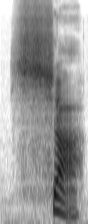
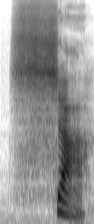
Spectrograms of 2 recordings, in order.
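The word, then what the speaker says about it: щ: This one here is sha. It's actually pronounced a little bit longer in length, and instead of your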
